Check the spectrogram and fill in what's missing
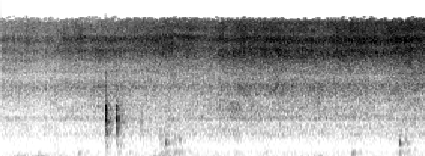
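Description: Pinto beans and chopped onion frying in a pan while being stirred, a steady loud hiss and sizzle throughout with a few faint scraping knocks near the start.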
